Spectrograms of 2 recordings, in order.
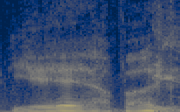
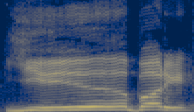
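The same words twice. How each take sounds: First: It is said very softly and sneakily. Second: It is said at normal speaking volume.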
